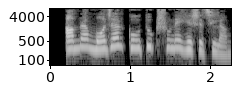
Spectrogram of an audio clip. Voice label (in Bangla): We laughed at the funny joke. Bangla; Past Tense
